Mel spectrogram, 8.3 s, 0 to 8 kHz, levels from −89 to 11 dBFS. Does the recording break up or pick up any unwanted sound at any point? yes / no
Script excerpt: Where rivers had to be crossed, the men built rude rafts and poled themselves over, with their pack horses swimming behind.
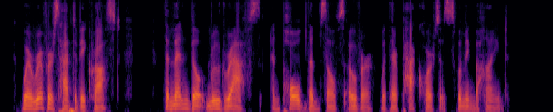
no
